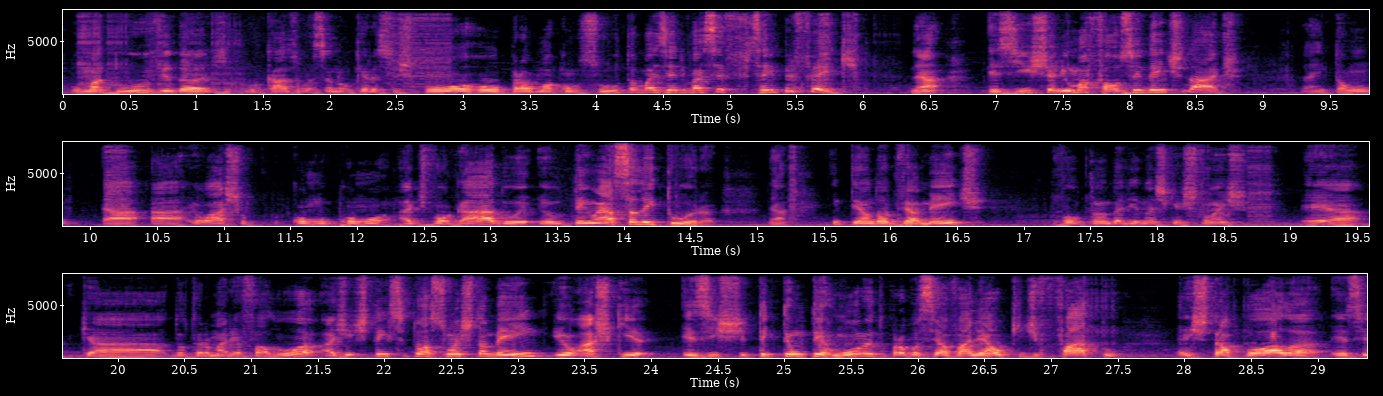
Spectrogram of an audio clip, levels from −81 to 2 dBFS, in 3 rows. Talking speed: 150 wpm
